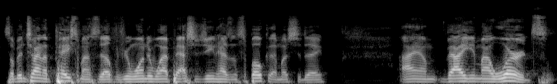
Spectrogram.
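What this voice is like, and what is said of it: Slightly raspy voice. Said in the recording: “my voice is a little bit raspy here today. Woke up with a little bit of raspy voice”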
